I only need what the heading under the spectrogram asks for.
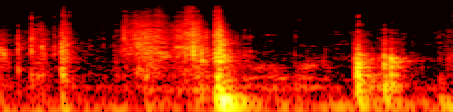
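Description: Crinkling and tearing of packaging as a trading card deck box is opened from the bottom, with a few sharp rustling bursts separated by quieter handling noise.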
